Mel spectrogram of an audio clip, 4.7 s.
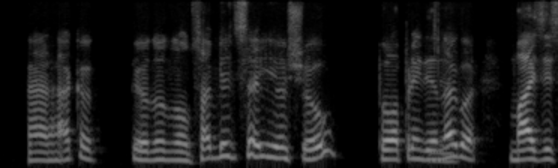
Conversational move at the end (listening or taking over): listening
